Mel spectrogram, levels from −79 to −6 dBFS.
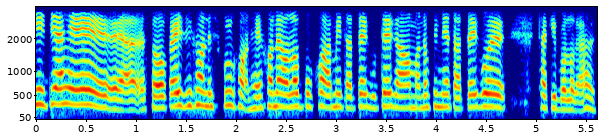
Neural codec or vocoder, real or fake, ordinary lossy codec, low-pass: none; real; none; 3.6 kHz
